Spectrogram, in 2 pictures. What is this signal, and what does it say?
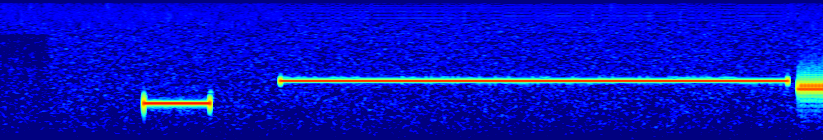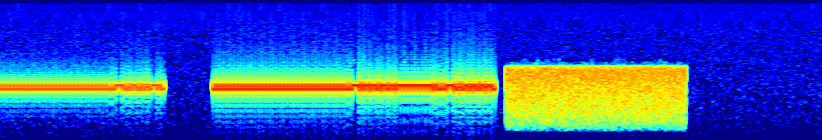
Fax machine handshake, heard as a beep, a long tone, a warble and hiss.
